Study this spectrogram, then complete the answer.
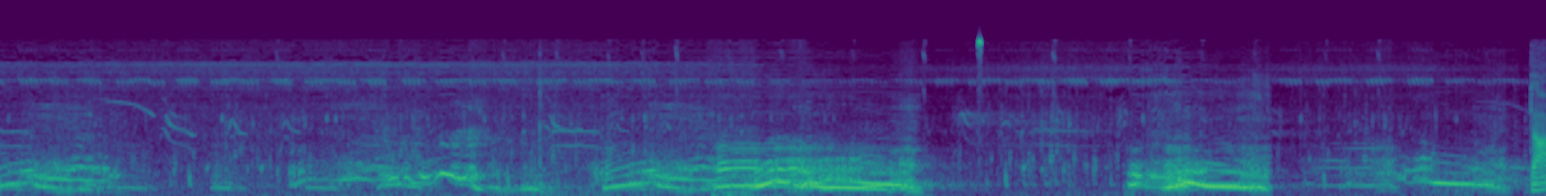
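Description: At night near a waterhole, a male lion lets out deep, rumbling roars and growls in repeated bursts with brief pauses, loud and close, over a low ambient background.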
